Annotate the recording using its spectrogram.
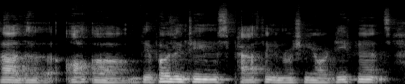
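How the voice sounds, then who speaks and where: Quiet and mumbling, a man speaks at a moderate pace with a fairly low pitch and fairly even intonation, on a very clean recording with a silent background. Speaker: sports betting picks youtuber. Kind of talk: sports betting tutorial. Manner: mumbling a bit. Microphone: laptop mic.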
